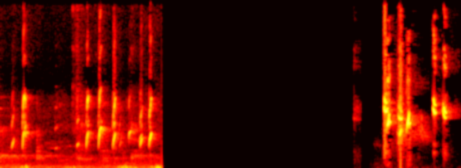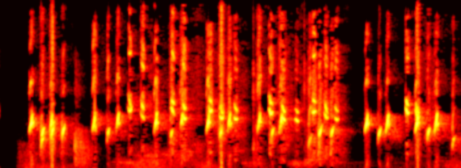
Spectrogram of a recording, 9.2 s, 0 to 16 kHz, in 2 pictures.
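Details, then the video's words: A European goldfinch sings, intended to make another goldfinch sing. A short twittering burst is followed by about two seconds of silence, then a long, lively stream of sharp chirps and buzzy trills. "10 Minutes To Make Your Goldfinch To Sing!"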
